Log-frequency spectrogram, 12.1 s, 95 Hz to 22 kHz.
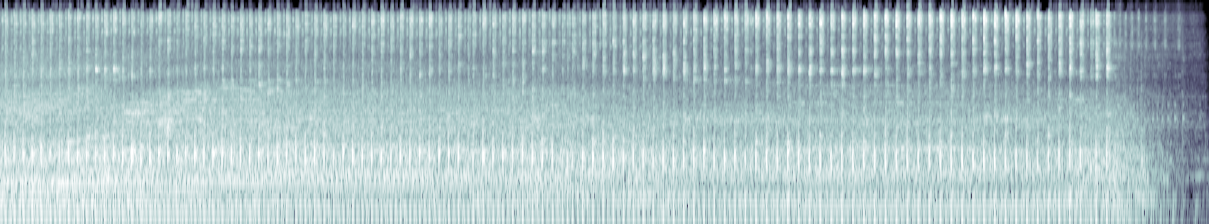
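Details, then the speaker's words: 2016 Honda HRR216 (HRR216K9VKAA) lawn mower runs with a rough, lumpy beat and never smooths out, then dies, running rich; the choke lever is jammed forward so it can't come off choke, and the owner wonders if something hit the governor. "Okay, it started, but you can hear it's still on choke. So with this all the way forward, it's not letting it come off a choke."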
